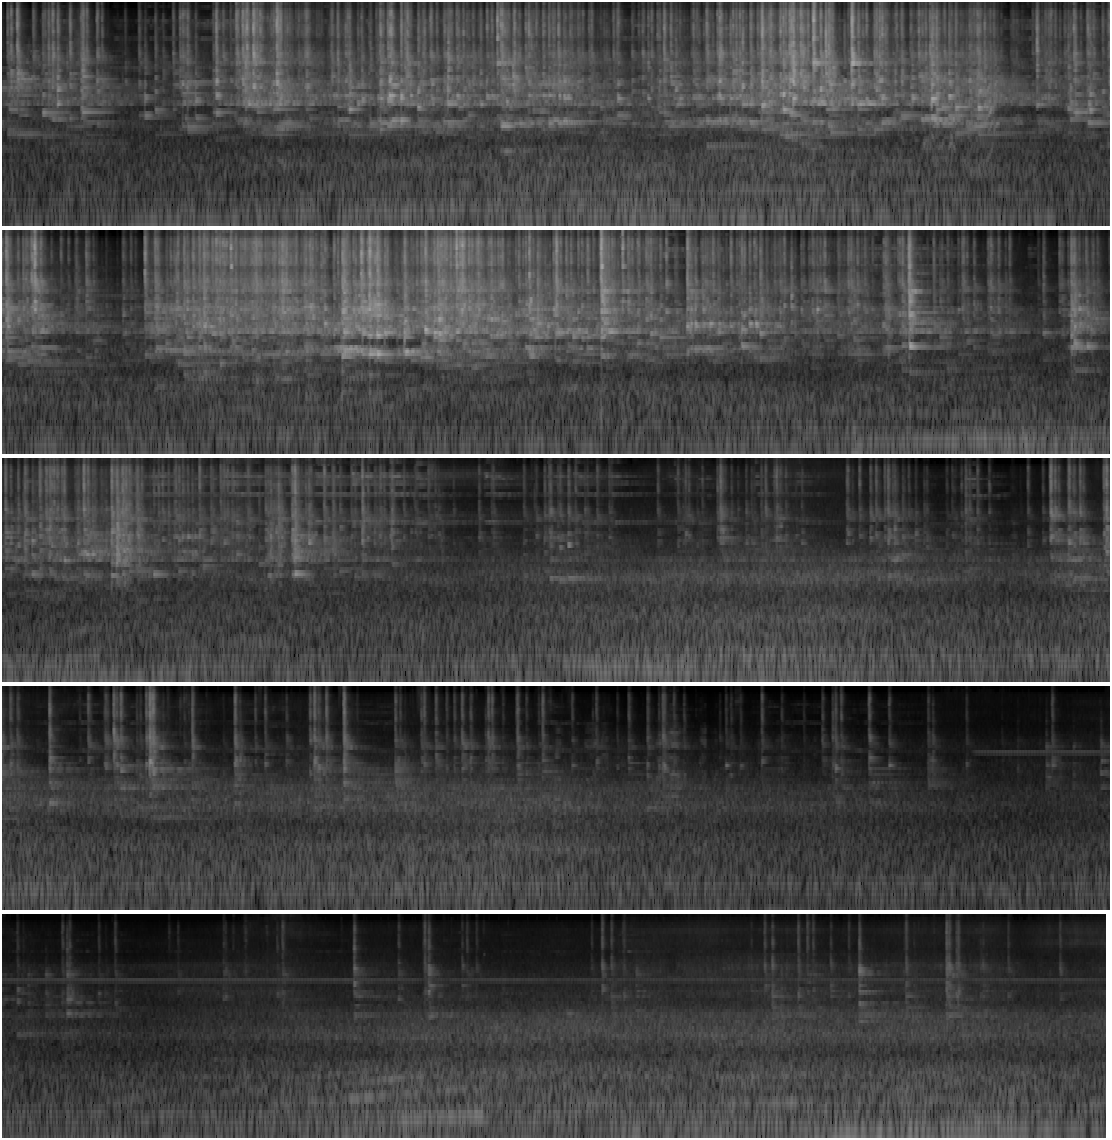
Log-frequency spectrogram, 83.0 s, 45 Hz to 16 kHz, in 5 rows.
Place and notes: Santo Ildefonso, Portugal - Texturas Sonoras, Avenida dos Aliados
Sounds of the installation "Texturas Sonoras" by Isabel Barbas in Avenida dos Aliados, Porto.
Zoom H4n
Carlo Patrão
Porto, Portugal, 9 December, 20:30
